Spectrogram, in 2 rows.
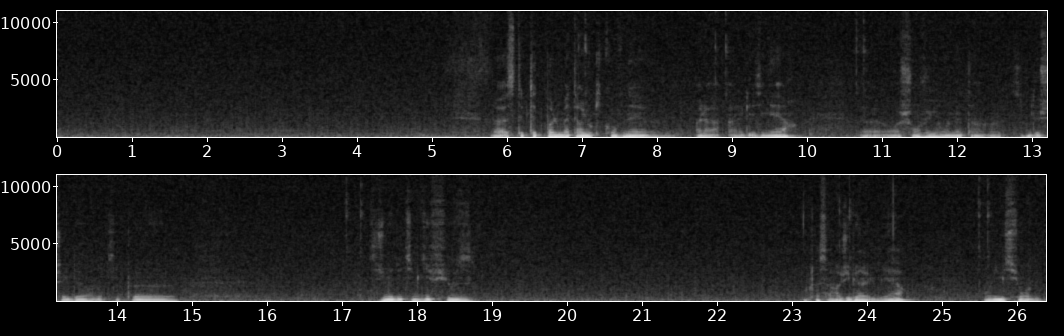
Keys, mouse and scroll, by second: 7.6-11.4 right drag, 10.8-12.8 drag, 24.2-26.3 right drag.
